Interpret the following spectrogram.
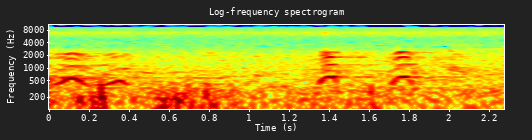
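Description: A small dog yapping in short, high barks: two right at the start and two more about a second and a half in.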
